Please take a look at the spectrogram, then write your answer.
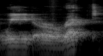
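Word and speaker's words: Wiedrecht: My name is pronounced -erecht, as you can see, and I'm also known as, that's W-I-E-D, period. Even though phonetically it looks like.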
